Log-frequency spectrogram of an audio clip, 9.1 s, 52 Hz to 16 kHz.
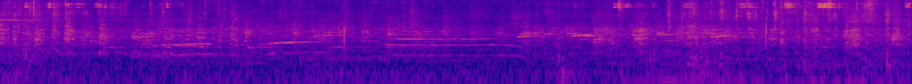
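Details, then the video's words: Three adult black German Shepherd dogs playing around together in March 2018, giving thin, high whining tones that glide up and down in short strands, over a steady low rumble and scuffling noise. "Black German Shepherds Playing Around. 3 Adult Black GSD Dogs having Fun."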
